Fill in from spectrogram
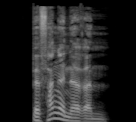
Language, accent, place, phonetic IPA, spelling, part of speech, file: German, Germany, Berlin, [bəˈfaŋənəʁəm], befangenerem, adjective, De-befangenerem.ogg
- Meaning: strong dative masculine/neuter singular comparative degree of befangen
